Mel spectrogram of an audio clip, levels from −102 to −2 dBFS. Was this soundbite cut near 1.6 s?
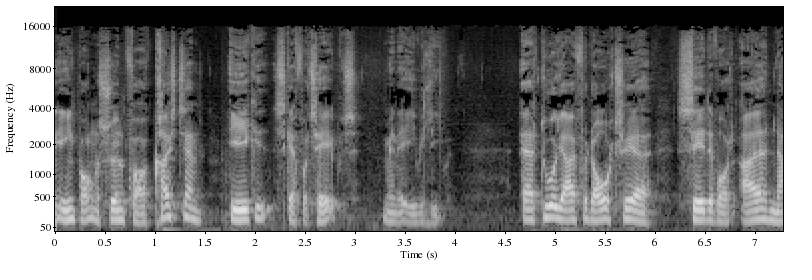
yes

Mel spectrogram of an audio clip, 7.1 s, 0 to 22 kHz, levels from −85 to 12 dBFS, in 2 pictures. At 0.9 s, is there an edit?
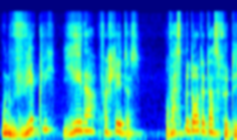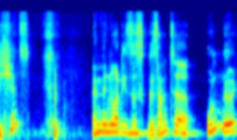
no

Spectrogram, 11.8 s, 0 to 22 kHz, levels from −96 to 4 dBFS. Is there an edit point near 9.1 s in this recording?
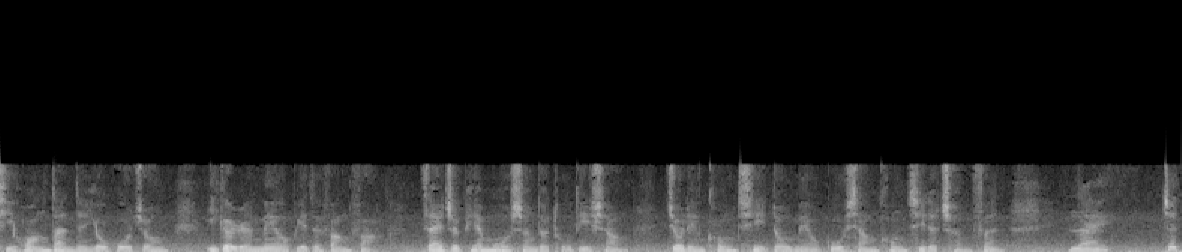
no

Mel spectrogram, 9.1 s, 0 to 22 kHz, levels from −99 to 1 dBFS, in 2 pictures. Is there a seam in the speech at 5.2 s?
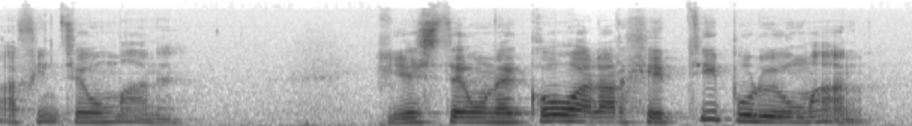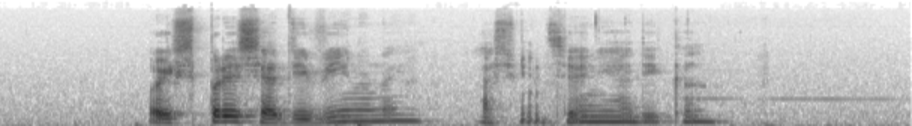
yes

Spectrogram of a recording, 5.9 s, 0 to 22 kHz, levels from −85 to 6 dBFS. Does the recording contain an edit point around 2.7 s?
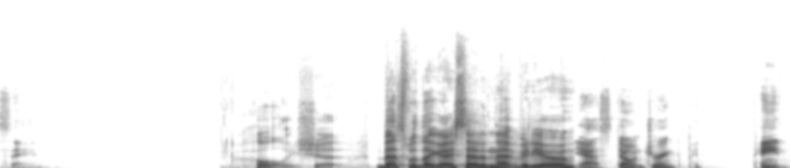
yes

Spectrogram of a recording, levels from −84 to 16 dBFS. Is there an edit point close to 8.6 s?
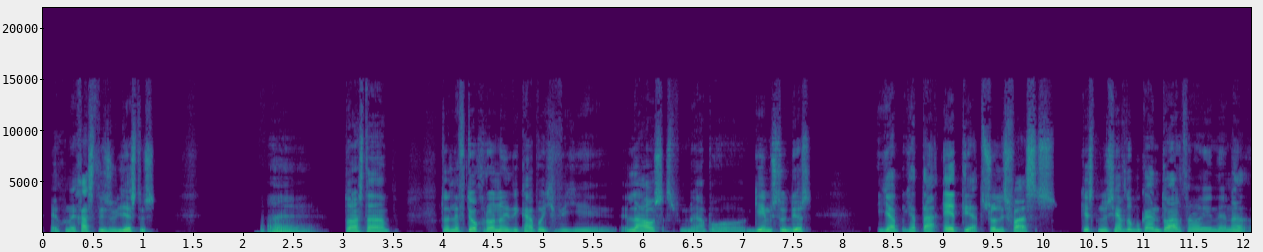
yes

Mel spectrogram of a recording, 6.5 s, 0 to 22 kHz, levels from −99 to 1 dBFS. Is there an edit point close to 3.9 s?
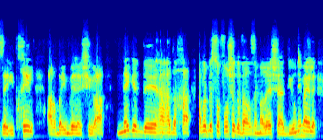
yes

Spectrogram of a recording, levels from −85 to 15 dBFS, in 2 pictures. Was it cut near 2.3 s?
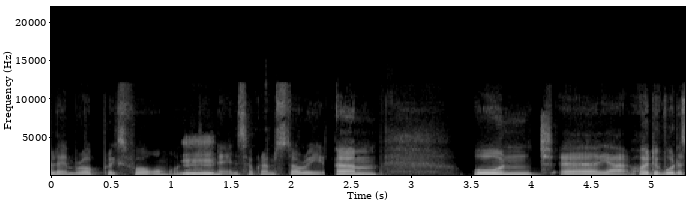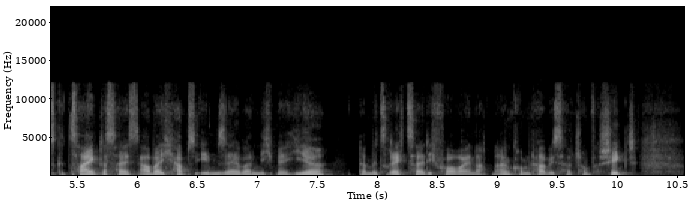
yes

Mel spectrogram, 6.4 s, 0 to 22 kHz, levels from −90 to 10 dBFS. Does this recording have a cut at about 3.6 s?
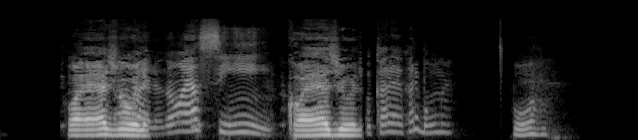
yes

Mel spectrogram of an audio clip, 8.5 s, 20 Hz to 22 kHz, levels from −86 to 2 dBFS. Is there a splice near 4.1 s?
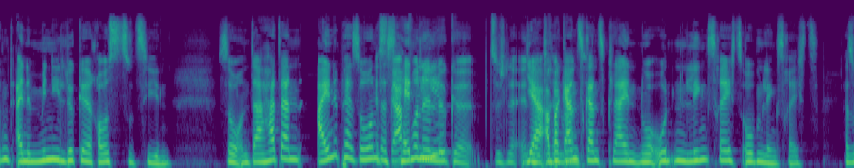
no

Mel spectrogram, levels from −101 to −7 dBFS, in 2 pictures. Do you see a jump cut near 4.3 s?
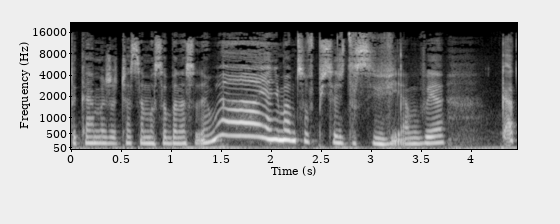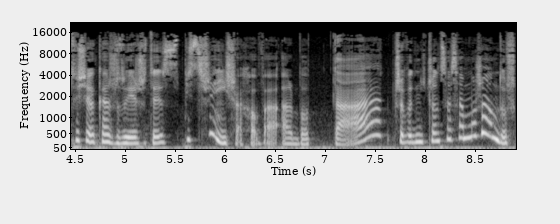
yes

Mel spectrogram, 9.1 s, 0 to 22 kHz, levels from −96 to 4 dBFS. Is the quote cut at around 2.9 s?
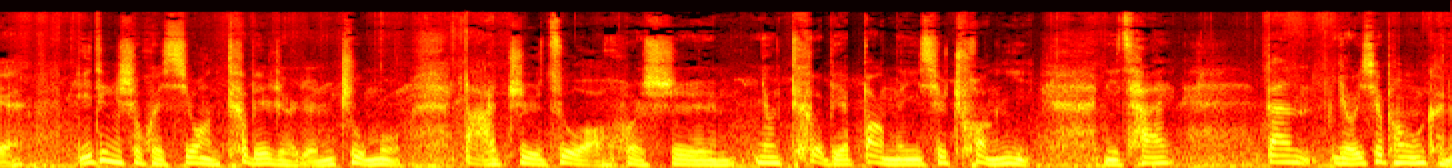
no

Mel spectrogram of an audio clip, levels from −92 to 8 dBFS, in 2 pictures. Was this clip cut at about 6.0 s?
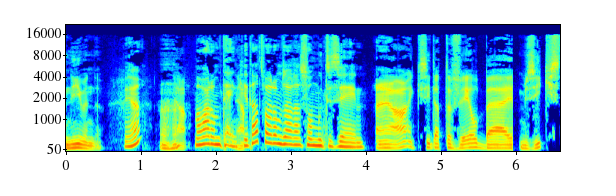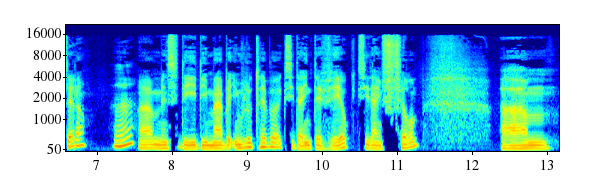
yes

